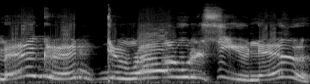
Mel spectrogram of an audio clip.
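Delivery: loud booming, echoing voice. Voicing an unseen figure greeting the entering party: loud booming voice. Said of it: "a loud, booming voice that echoes out".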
